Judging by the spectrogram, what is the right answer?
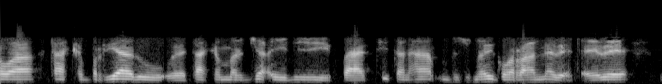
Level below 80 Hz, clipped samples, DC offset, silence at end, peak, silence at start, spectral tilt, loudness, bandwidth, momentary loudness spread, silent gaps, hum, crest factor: -72 dBFS; under 0.1%; under 0.1%; 0.35 s; 0 dBFS; 0 s; -6.5 dB/octave; -19 LUFS; 6 kHz; 10 LU; none; none; 18 dB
